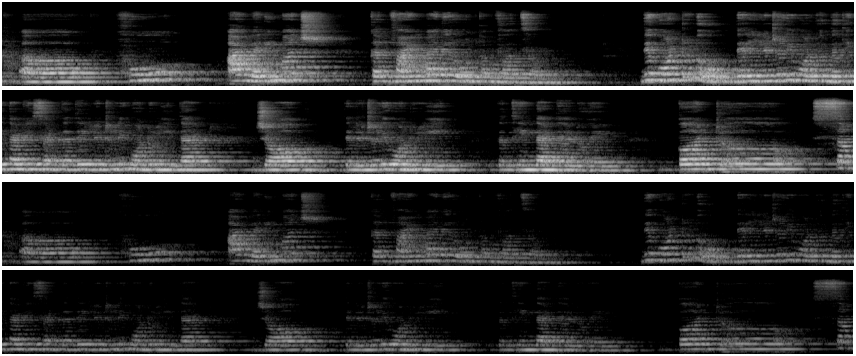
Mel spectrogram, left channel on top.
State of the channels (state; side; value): quieter; right; 15.0 dB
